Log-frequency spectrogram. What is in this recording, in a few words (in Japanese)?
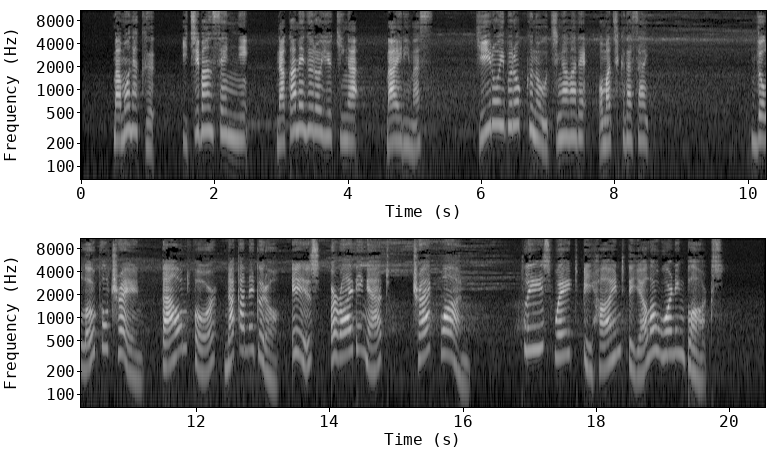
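茅場町駅, 1番線 接近放送, 女声, TOA天井型での収録です; １番線 中目黒方面; 放送は「中目黒行」です。; 日比谷線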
